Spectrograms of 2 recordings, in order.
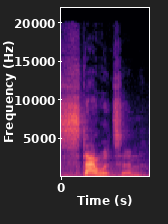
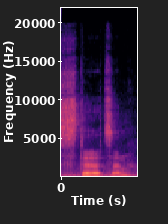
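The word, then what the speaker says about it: Stourton: area of leeds is stowerton everyone pronounces it sturton but i refuse to jump on that bandwagon it's s-t-o-u-r which is stower this is how you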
